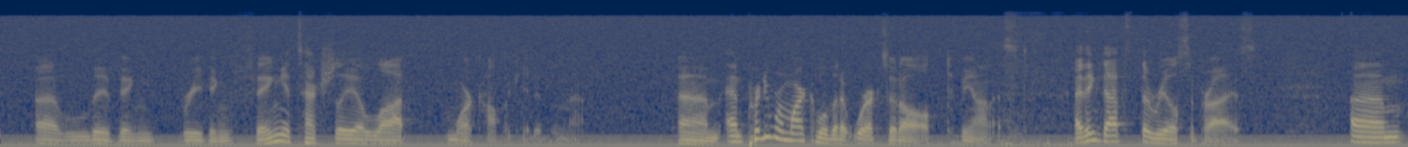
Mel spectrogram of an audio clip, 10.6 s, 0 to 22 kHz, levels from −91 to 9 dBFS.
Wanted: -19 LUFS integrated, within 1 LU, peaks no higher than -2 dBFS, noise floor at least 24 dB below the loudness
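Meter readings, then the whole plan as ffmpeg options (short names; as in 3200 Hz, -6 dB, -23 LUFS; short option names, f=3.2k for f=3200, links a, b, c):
hum 60 Hz; harmonics up to 300 Hz; hum level -35 dBFS; noise floor -38 dBFS; noise floor target -53 dBFS; loudness -29.0 LUFS; peak -9.5 dBFS; loudness target -19.0 LUFS
-> -af "bandreject=f=60:t=h:w=4,bandreject=f=120:t=h:w=4,bandreject=f=180:t=h:w=4,bandreject=f=240:t=h:w=4,bandreject=f=300:t=h:w=4"
-af "afftdn=nr=15:nf=-38"
-af "volume=10dB,alimiter=limit=-2dB:level=0:latency=1"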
